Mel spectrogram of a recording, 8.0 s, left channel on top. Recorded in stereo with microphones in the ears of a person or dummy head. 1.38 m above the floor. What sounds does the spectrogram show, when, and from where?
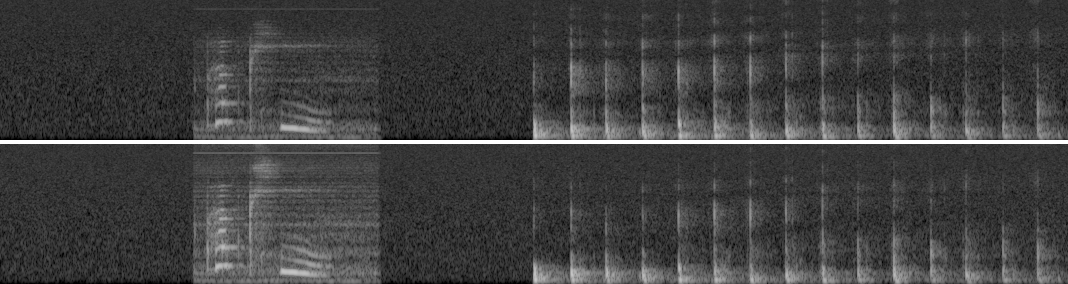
1.4 s a child speaking: 35° right (ahead or behind)
4.0 s running footsteps: 15° left (ahead or behind); by 8.0 s 5° left (ahead or behind)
